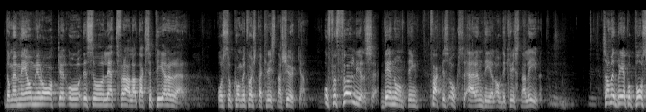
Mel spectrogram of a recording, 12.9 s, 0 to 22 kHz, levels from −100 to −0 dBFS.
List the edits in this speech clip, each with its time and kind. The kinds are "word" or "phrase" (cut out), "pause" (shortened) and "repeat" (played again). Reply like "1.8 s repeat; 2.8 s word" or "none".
1.7 s phrase; 4.9 s phrase; 7.6 s pause; 8.6 s word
